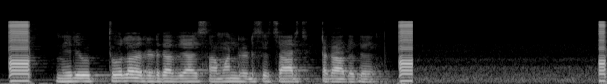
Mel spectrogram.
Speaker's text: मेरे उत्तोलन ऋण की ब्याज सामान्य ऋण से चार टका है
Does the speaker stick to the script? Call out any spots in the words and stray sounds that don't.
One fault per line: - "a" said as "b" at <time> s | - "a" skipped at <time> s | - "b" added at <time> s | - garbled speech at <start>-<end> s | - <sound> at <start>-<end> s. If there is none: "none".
- "की" said as "का" at 1.6 s
- "अधिक" added at 3.4 s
